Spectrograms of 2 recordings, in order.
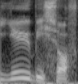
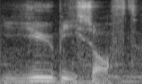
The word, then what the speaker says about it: Ubisoft: should be pronouncing it Ubisoft okay Ubisoft not Ubisoft Ubisoft that is the French the French pronunciation of Ubisoft we have confirmation we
